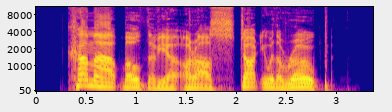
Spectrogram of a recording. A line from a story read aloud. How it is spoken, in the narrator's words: roared the irritated commander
